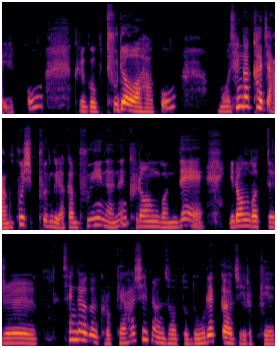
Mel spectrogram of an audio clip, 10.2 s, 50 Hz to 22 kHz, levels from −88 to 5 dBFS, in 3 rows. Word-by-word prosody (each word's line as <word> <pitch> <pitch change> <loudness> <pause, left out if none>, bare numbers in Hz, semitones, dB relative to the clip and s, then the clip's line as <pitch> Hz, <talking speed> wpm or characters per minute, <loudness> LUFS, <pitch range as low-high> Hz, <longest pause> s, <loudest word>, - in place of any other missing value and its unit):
있고 335 -9 -9 0.4
그리고 160 -2 -3
두려워하고 185 - +5 0.5
뭐 160 0 -5
생각하지 310 - +4
않고 155 - -1
싶은 185 -8 -2
약간 160 +5 -4
부인하는 210 +1 -5
그런 185 -4 -4
건데 165 +7 -2 0.3
이런 200 +2 +2
것들을 170 -3 +2 0.3
생각을 285 -8 +2
그렇게 155 0 -8
하시면서 210 - -4
또 155 - -6
노래까지 170 -1 +1
이렇게 145 +1 -7
180 Hz, 305 characters per minute, -29 LUFS, 160-230 Hz, 0.5 s, 두려워하고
